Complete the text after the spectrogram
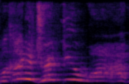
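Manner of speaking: very loud, high-pitched yelling. Retelling how a guy in a bar talked to the speaker, imitating someone yelling. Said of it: "I notice like he's yelling".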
